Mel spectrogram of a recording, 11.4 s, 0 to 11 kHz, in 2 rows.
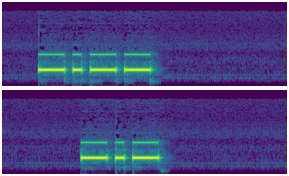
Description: Morse code, heard as a keyed tone, about 7 wpm, 650 Hz. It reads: Y K
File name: jh8cbh / 2026cw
